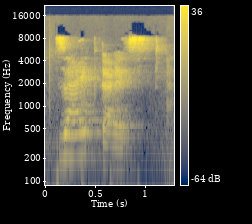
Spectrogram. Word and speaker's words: Zeitgeist: My pronunciation is not perfect. So this is what it sounds like on Google Translate. Zeitgeist.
